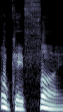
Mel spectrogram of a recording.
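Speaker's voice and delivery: pouting, sulky sword character voice. Voicing the sword as it gives in: pouting sword voice. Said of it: "the sword kinda pouts".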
